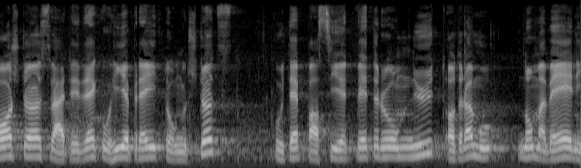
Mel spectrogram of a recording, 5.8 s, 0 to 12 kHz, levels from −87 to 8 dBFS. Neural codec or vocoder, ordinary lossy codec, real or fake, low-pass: none; none; real; 10.8 kHz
